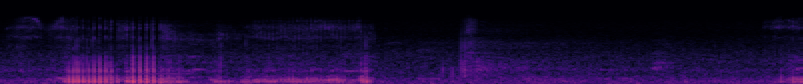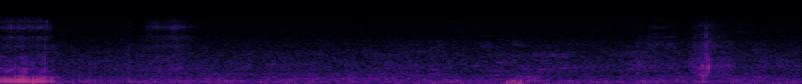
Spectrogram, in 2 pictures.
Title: Sleeping Snoring Dog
